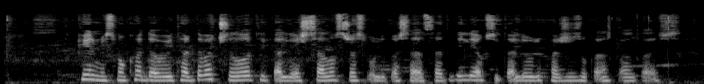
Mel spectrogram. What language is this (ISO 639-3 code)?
kat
